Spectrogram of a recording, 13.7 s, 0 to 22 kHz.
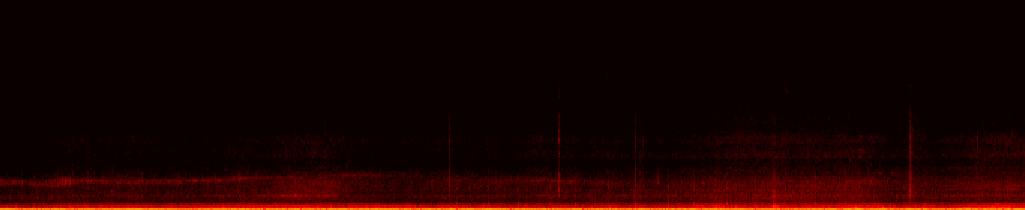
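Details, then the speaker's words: Ford Fiesta ST on methanol, pulling under load past 4000 rpm: heavy engine drone with sharp cracks every second or two, engine stumbling; misfire stops it revving higher, cause not confirmed. "Cada vez que el carro va a pasar más allá de las 4000, de una empiezan a hacerse esas explosiones en el motor y no me deja pasar más allá."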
